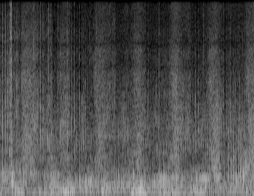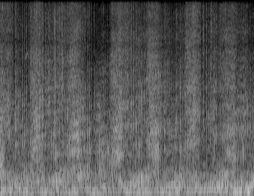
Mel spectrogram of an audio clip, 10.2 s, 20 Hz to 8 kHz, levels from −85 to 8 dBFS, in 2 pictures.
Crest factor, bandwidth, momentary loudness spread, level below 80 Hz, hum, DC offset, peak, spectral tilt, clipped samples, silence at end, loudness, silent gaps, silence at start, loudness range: 16 dB; 8 kHz; 4 LU; -32 dBFS; none; under 0.1%; -10 dBFS; -5.5 dB/octave; under 0.1%; 0 s; -29 LUFS; none; 0 s; 2 LU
